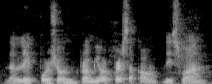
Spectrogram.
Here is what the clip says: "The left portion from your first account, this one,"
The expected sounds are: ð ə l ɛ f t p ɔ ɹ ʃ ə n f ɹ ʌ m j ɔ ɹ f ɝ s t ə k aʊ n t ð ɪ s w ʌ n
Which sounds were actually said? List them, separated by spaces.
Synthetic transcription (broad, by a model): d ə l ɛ t p ɔ ɹ ʃ ə n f ɹ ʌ m j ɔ ɹ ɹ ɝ s ə k aʊ n t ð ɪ s w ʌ n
